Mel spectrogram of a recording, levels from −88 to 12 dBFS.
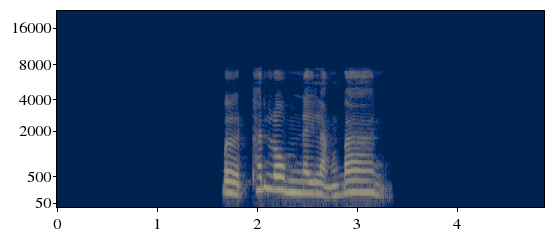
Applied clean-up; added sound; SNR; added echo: neural mask model Resemble Enhance denoiser.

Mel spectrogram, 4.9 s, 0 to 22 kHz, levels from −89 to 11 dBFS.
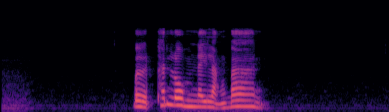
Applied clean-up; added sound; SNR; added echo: none; none; none; none.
